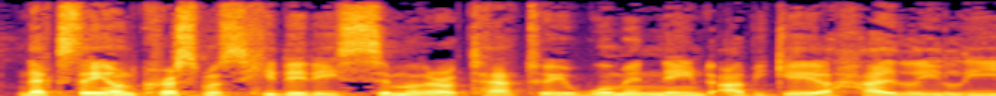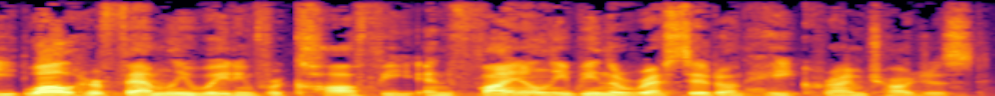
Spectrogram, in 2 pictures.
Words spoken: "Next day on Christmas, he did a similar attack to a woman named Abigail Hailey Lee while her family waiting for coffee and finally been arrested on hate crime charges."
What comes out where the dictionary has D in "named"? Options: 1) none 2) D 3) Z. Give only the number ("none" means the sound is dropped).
2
